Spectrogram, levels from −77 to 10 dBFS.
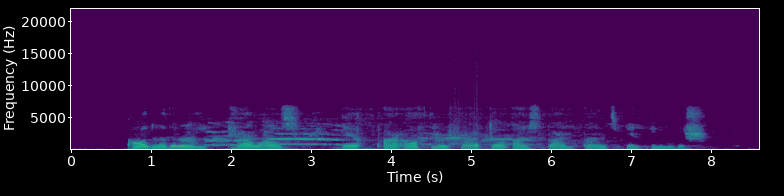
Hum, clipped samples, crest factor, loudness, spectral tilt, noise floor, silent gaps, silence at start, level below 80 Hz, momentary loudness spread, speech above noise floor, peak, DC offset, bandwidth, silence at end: none; under 0.1%; 16 dB; -32 LUFS; -5 dB/octave; -76 dBFS; none; 0.7 s; -62 dBFS; 11 LU; 44 dB; -16 dBFS; under 0.1%; 7.4 kHz; 0.7 s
